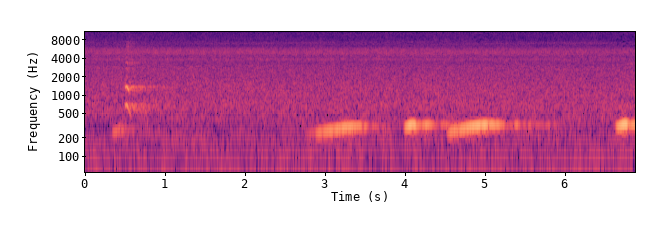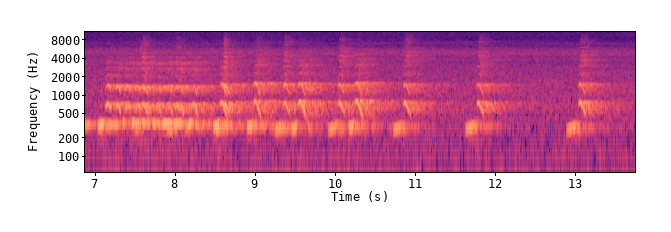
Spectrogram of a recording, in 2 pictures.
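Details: A Siamang family group in trees in montane rainforest at Fraser's Hill, Pahang, Malaysia, on January 19, 2018 around 11:28, calls in a loud chorus of rising whoops building into rapid, ringing barks.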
